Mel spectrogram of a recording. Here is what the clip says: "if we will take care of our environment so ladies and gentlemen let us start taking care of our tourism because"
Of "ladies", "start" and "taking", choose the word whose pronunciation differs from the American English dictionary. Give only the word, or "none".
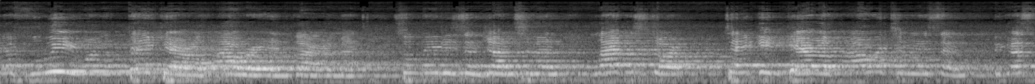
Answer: none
